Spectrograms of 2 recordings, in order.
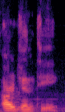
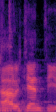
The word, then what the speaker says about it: Argenti: we go AR the question is are we pronouncing it like Argentina or Argentina it's arti arti okay so it's like argen arti is correct like Argentina Argentina land of silver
